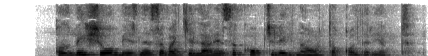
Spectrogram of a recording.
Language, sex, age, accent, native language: Uzbek, female, 18-24, Jizzax, Uzbek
